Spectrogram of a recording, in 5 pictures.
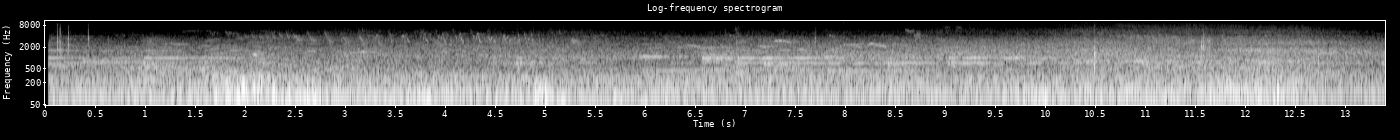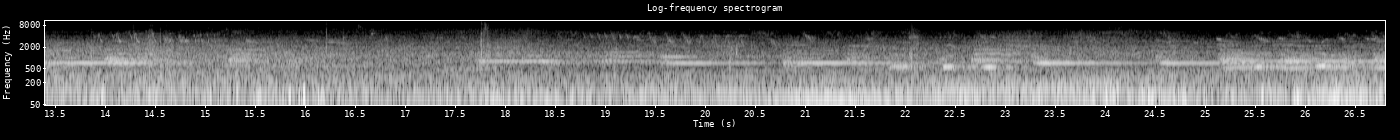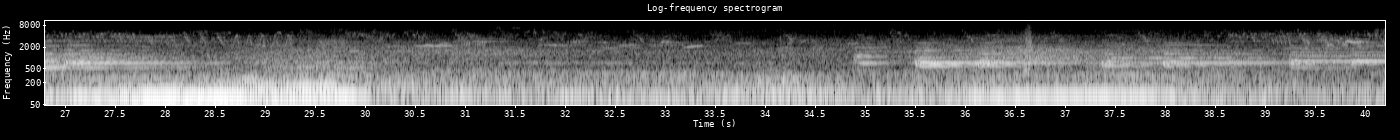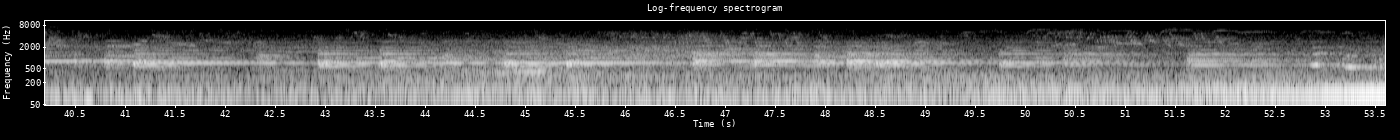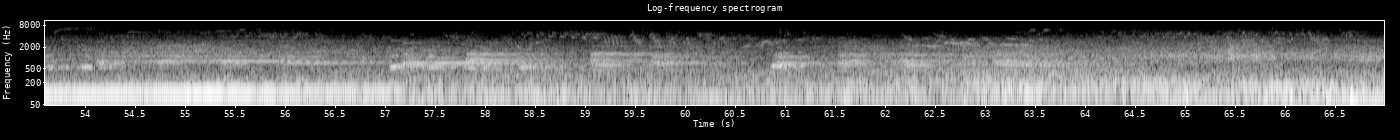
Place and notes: via Marzorati, Nerviano (Milan), campane, traffico e uccelli dietro al municipio
Campane, traffico, uccelli nel parco dietro al Municipio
